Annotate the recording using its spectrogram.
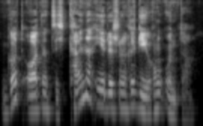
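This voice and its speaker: A man interprets a sermon phrase by phrase, following right behind the preacher. His delivery is animated, with pitch moving up and down freely. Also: fairly quick, slightly rough. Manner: renders each phrase right after the preacher.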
